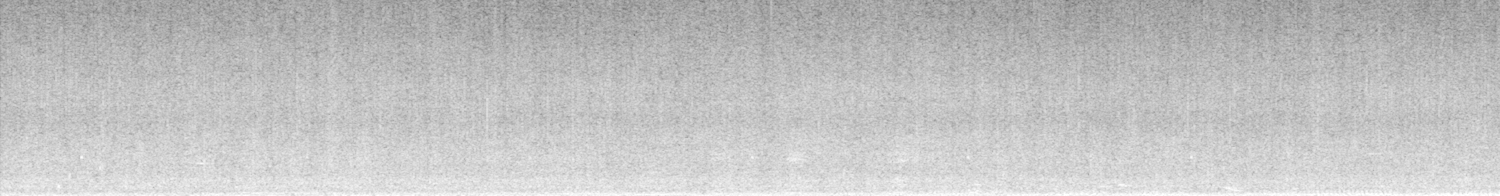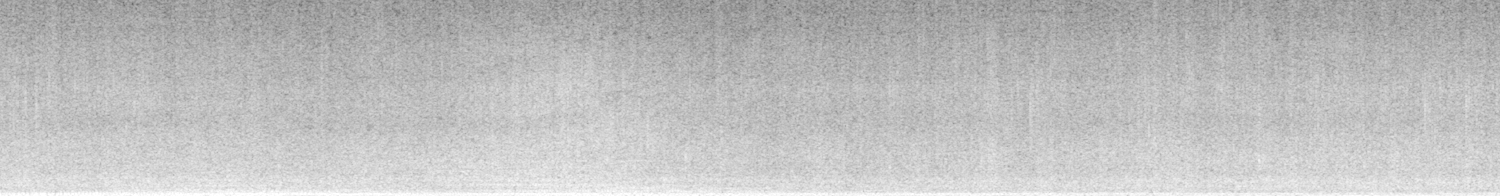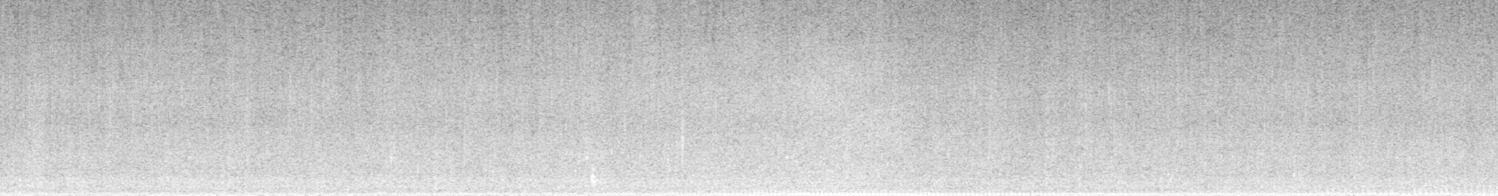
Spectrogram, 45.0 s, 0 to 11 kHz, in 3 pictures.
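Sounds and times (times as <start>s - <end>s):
rain: 0.0s - 44.9s
rush of flowing floodwater: 0.0s - 44.9s.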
